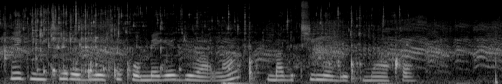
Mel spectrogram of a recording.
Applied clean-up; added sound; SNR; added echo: none; Crow + Liquid; 6 dB; none.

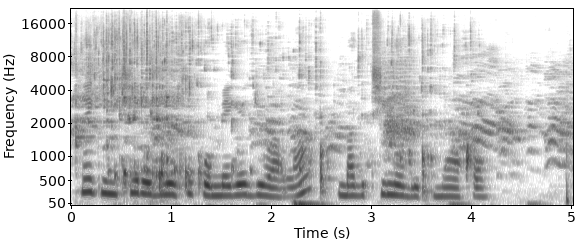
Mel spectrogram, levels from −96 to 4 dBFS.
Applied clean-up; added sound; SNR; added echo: classical method log-MMSE.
